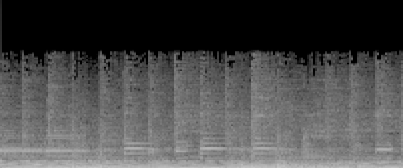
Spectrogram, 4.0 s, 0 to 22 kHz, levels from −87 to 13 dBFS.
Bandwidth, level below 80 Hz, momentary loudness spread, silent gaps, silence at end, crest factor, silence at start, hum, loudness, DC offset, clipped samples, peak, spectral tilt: 15.5 kHz; -24 dBFS; 3 LU; none; 0 s; 12 dB; 0 s; none; -13 LUFS; under 0.1%; under 0.1%; -2 dBFS; -5 dB/octave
